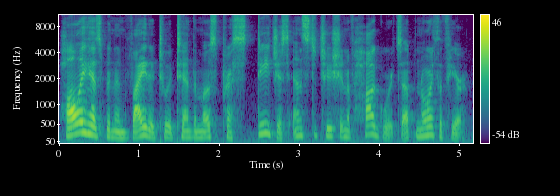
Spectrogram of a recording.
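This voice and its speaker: Woman reading as a smooth, commanding wizard father. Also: on the low side, lively intonation, moderate pace, a little mellow. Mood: smooth, businesslike. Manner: smooth, polite, persuasive. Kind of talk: acted fanfiction audiobook dialogue.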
